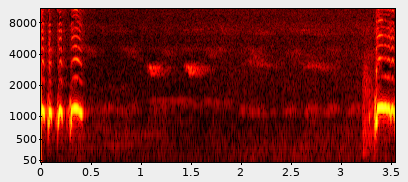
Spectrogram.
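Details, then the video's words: A very vocal local zebra dove with a big voice gives a brief run of three quick, ringing coo notes. It pauses in near silence, then starts a loud new phrase at the end. "Pancingan burung perkutut Lokal Alam super Gacor suara Besar"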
